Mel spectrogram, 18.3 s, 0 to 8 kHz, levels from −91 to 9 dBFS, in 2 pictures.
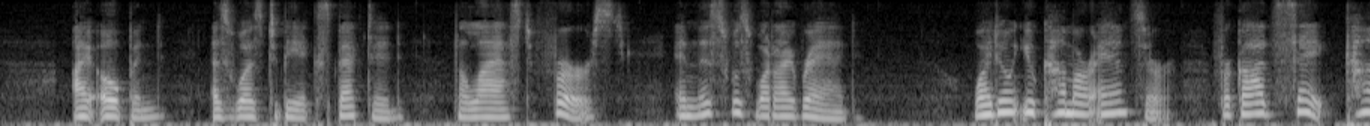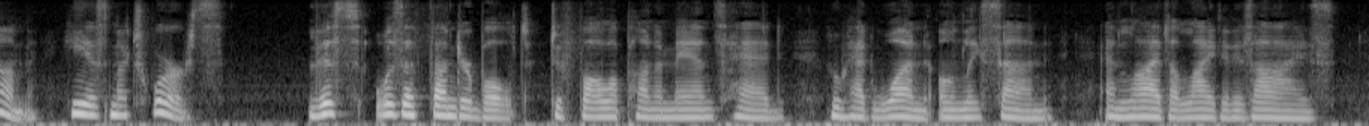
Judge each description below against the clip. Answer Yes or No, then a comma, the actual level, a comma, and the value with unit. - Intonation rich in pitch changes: No, average, 4.6 semitones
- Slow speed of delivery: No, average, 170 wpm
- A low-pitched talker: No, medium, 155 Hz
